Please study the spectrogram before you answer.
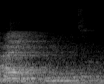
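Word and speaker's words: أين: সেটা কি উচ্চারণ কি ওয়েন হয়? ওয়েন, ওটা প্রচলিত, আচ্ছা আচ্ছা, কিন্তু শব্দটা আসলে ওই না, আয়না।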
